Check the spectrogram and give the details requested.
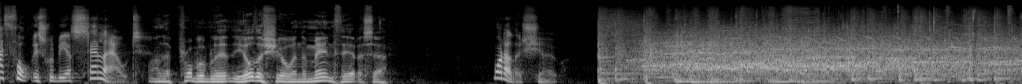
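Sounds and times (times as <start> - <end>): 
speech: 0.0 - 4.0, 4.9 - 5.7
crowd applauding: 6.0 - 10.2
whoops and raised voices: 6.2 - 10.2.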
